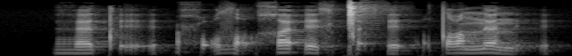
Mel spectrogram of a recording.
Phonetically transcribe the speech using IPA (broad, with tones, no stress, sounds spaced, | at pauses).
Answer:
ɦ ɛ˩˧ tʼ ḛ˥˩ | ħ o̰˥˩ zˤ ɛ̰˧˥˧ χ ɛ˧˥˧ ʔ e˧˩˧ x ǀ ɛ̰˥˩ ʔ e˩ ʔ ḛ˩˧ tˤ e˧˥˧ n ɛ˥˩ n ḛ˩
